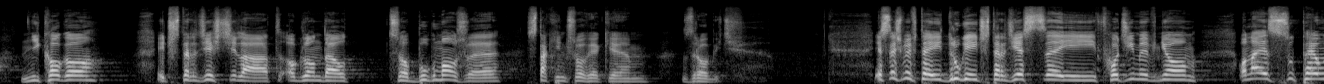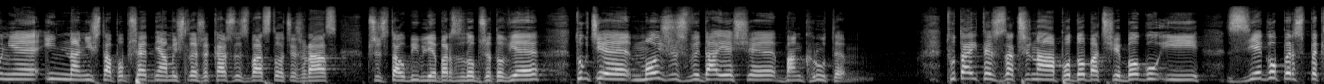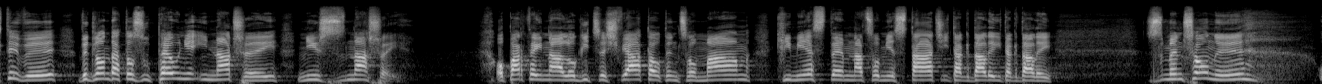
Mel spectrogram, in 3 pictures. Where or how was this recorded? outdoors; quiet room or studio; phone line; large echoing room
large echoing room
